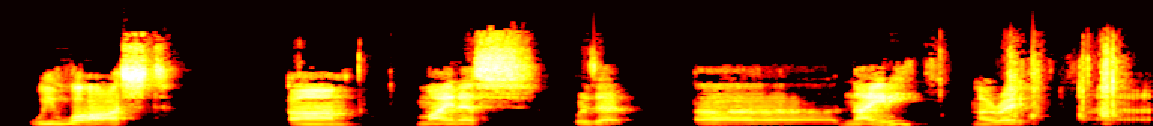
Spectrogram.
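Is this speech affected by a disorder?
No.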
